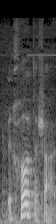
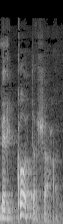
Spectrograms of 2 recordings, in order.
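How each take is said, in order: First: The middle consonant is a soft kh sound. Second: The middle consonant is a hard k sound. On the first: The speaker calls it right. "תמיד חף באמצע התיבה היא רפויה" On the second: The speaker calls it wrong. "לא אומרים"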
